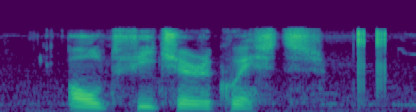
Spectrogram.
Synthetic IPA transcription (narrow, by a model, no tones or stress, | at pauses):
oldfiˑt͡ʃəɹɪkʰwɛsts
